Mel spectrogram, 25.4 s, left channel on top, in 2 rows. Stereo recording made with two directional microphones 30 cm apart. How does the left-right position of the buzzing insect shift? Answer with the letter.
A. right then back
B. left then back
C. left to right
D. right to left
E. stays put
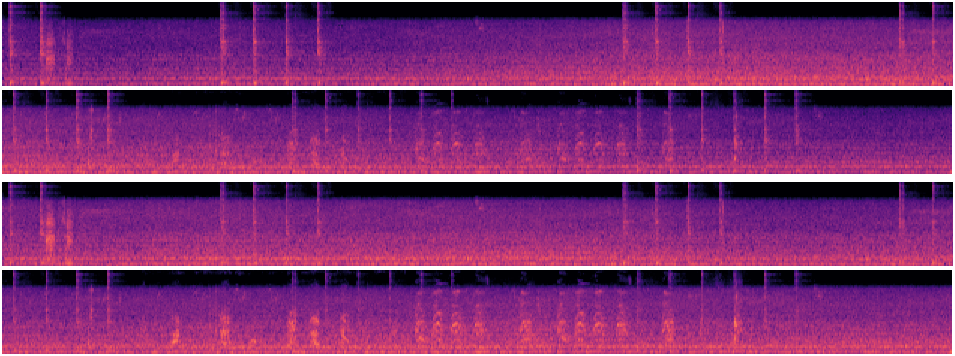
B.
